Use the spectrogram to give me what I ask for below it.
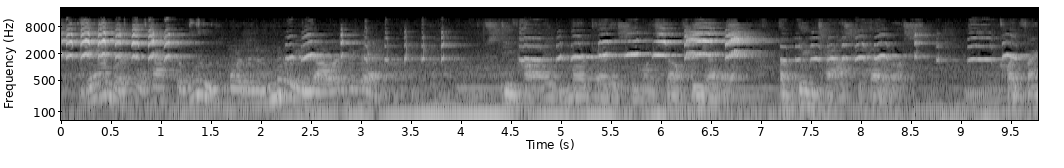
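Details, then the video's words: Young cockatiel chick in its first days of whistling, trying to copy the songs it knows, "If You're Happy and You Know It" and "Opa Opa", not yet quite right; bright, warbling, melodic whistled phrases with rising and falling notes, plus soft chatter. "Baby Pecky’s first days of whistling - Cockatiel"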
